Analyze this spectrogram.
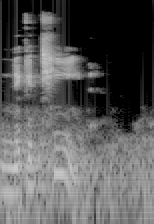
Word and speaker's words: nicotine: mine Valentine Valentine but sometimes it's pronounced with a sound e like nicotine here's the e sound nicotine and sometimes it sounds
